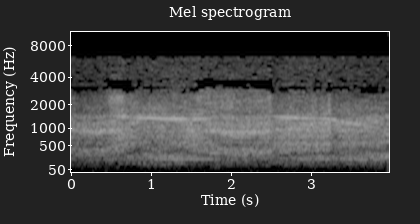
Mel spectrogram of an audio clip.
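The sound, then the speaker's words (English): A Hoover vacuum cleaner whirs steadily for several seconds as it cleans cat lint off a carpet, its droning motor whine holding an even roar with slight shifts in pitch. No one speaks. “Just give me a minute to vacuum the cat lint off this carpet.”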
